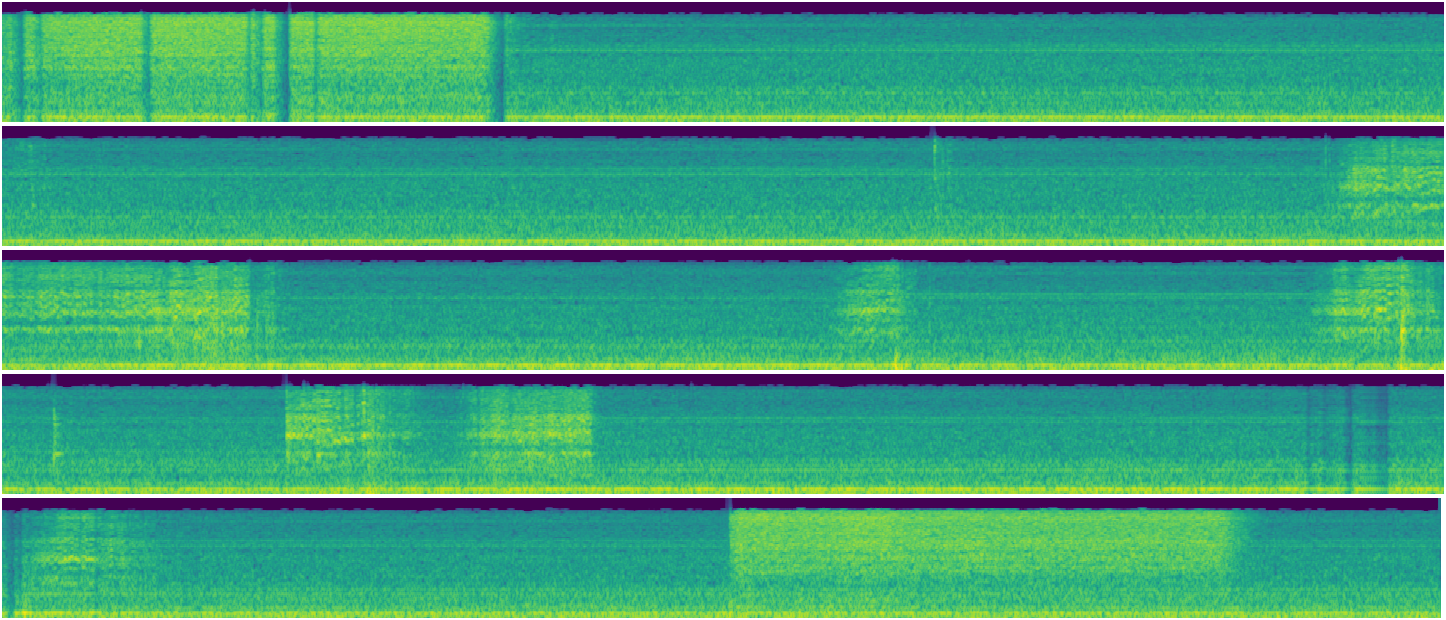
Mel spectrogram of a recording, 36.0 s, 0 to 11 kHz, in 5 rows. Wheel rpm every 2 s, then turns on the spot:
0, 0, 0, 0, 0, 0, 0, 120, 10, 10, 30, 40, 30, 0, 20, 0, 0, 0.
none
